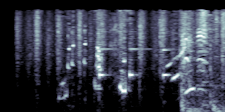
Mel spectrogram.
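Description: Cartoon characters' high, squeaky chirping voices: a string of short pitched calls and little gliding squeaks. Near the end, bright music with a bass line starts up.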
